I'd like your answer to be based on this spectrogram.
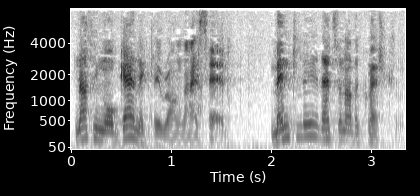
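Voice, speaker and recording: Pompous doctor, lively old radio comedy. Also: male voice, a little high, heavily acted. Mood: grave, professorial. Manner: deliberate, formal, clinical phrasing. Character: earnest, pompous male doctor with a childish streak. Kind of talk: 1950s radio comedy acting. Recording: noisy, dull old radio recording with clicks.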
